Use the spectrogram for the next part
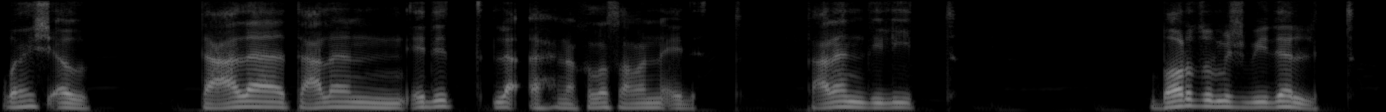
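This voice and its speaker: A man's voice: mid-range voice, fast talker, a little mellow, dry recording. Egyptian man thinking aloud over a demo. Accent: Egyptian Arabic. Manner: chatty, thinking aloud, joking asides. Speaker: tech YouTuber. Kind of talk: casual screen-recorded coding demo.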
